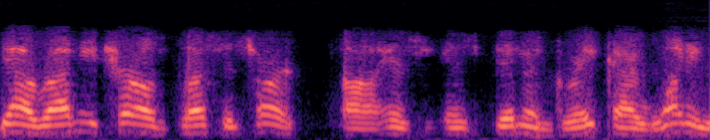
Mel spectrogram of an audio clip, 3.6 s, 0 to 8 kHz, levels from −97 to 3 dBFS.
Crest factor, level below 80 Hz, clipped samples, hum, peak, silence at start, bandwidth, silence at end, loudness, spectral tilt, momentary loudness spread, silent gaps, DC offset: 16 dB; -70 dBFS; under 0.1%; none; -10 dBFS; 0 s; 4.3 kHz; 0 s; -27 LUFS; -8.5 dB/octave; 9 LU; none; under 0.1%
